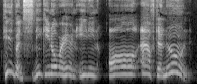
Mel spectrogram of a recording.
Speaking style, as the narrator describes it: he exclaimed

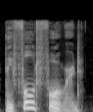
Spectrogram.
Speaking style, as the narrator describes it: said Kleeg quietly

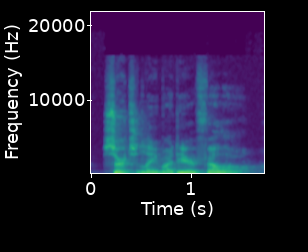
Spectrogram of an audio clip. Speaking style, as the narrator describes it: I said cheerfully

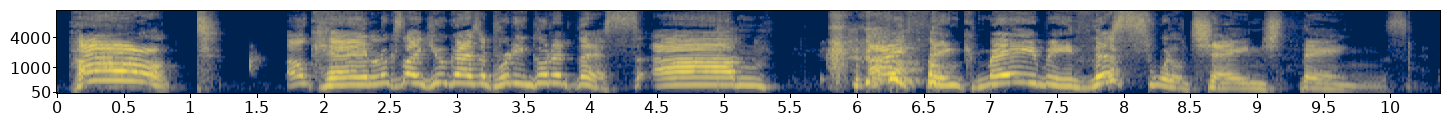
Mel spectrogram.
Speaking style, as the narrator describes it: you can hear the goblin leader sort of yell out

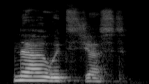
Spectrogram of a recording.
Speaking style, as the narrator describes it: she sighed

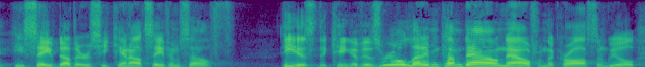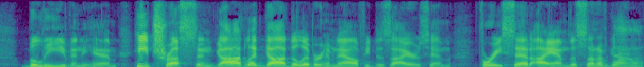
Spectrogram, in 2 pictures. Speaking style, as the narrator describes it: taunting him and mocking him, saying

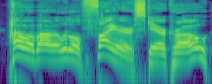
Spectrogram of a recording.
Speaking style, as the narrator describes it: mockingly shouts out

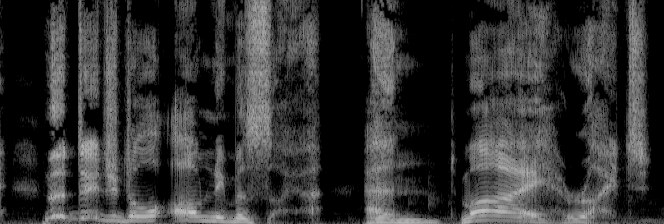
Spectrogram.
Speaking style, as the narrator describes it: From the fog was roared the reply

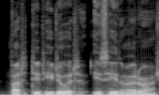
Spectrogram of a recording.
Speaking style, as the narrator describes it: she cried, all of a sudden hysterically

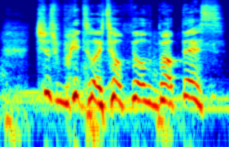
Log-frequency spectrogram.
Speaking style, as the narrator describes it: exclaimed Ajax

